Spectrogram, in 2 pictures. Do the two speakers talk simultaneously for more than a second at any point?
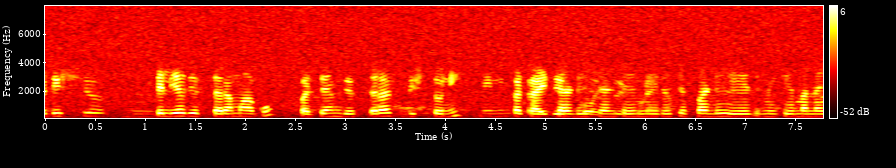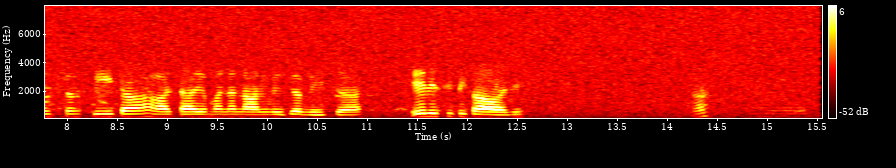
Yes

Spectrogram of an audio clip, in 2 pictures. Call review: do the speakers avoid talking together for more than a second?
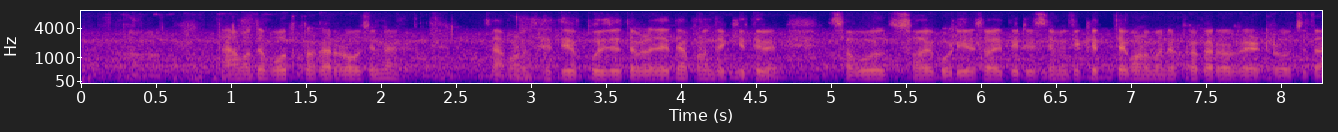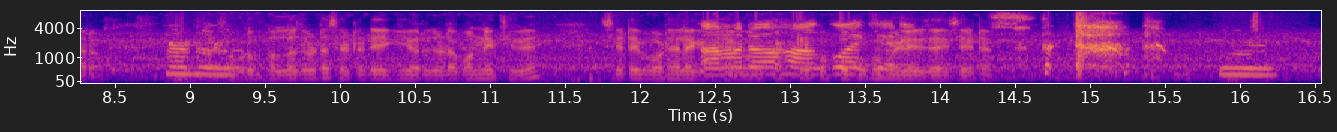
No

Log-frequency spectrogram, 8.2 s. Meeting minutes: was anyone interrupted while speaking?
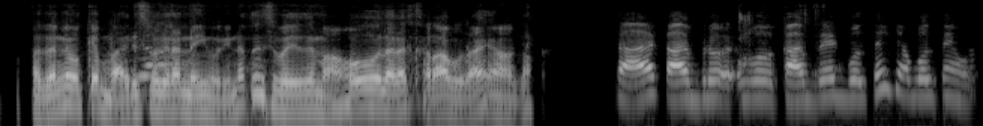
No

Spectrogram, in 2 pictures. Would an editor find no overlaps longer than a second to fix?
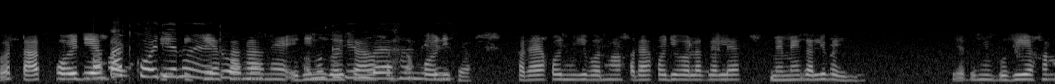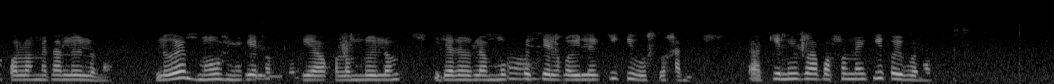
No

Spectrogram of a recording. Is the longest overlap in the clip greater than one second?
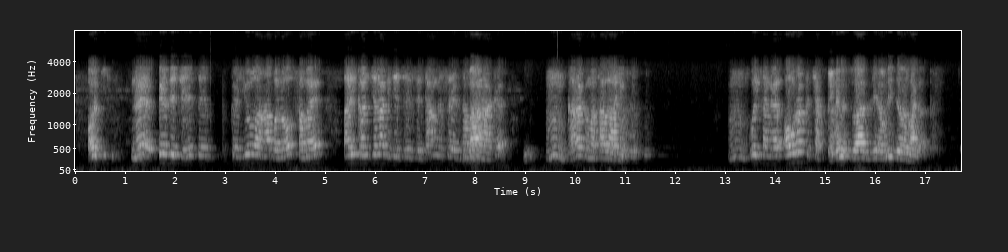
No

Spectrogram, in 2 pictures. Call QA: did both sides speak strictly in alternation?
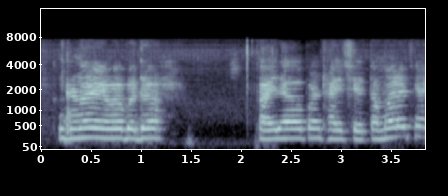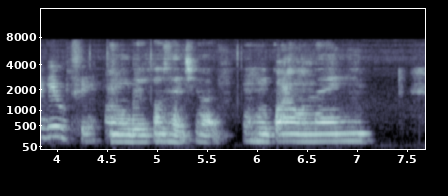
Yes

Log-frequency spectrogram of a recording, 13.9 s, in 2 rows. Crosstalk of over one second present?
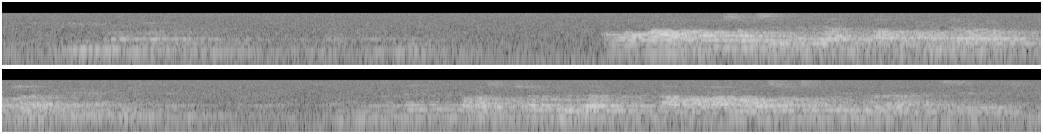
No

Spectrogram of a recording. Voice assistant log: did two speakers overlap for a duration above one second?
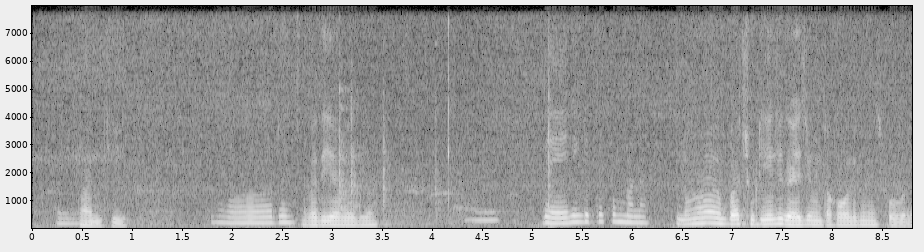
No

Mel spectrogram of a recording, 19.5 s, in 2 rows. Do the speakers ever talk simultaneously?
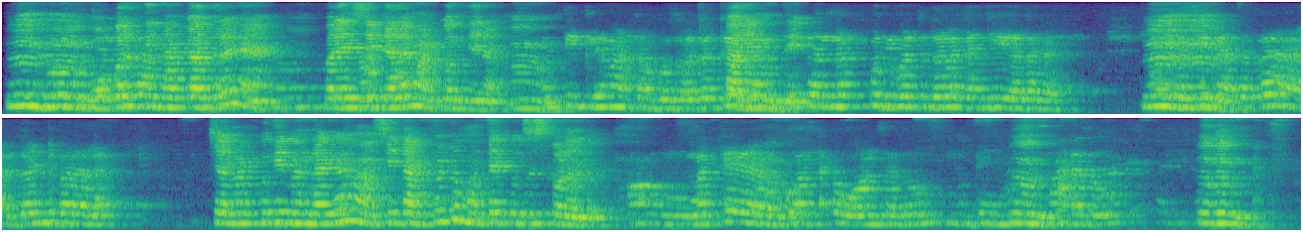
Yes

